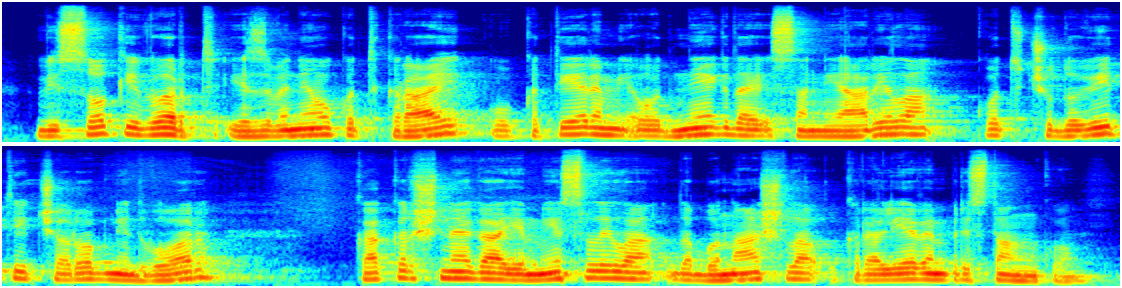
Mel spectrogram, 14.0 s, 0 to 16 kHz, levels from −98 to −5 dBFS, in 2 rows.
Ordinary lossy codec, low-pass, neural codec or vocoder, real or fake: none; 14.4 kHz; none; real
